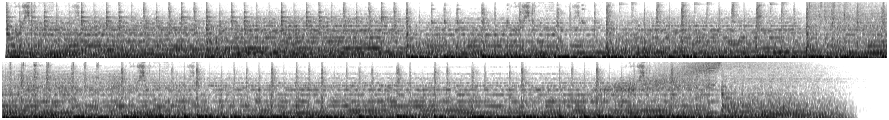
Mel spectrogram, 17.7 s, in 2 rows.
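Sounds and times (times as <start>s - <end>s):
triumphant jingle: 0.0s - 17.2s.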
